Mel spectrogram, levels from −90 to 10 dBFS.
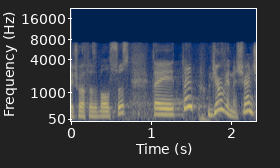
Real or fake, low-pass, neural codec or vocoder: fake; 7.2 kHz; codec, 16 kHz, 1 kbps, X-Codec, HuBERT features, trained on balanced general audio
